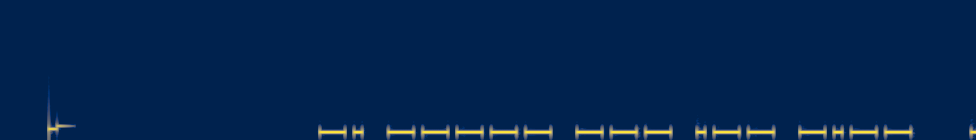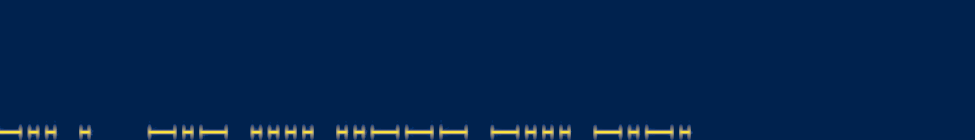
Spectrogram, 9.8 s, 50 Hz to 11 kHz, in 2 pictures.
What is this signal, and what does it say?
Morse code, heard as a keyed tone, about 28 wpm, 700 Hz. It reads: N0OWY DE KH2BC
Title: USA Callsign DE Callsign - 5 Characters - 28wpm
